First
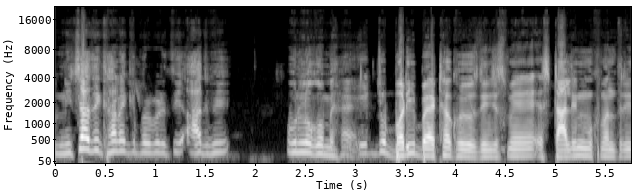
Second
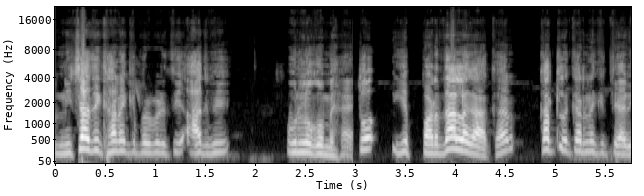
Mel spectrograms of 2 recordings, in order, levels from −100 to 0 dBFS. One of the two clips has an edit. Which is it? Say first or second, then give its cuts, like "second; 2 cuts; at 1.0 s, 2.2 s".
second; 2 cuts; at 2.9 s, 4.7 s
